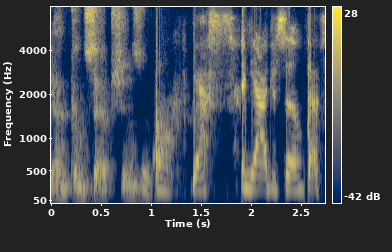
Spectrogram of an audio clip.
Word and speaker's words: Yggdrasil: Yeah, Yggdrasil. That's how you pronounce it.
